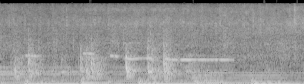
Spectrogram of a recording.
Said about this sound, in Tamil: இந்த தடவை நல்லா வதக்கிக்கலாம்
